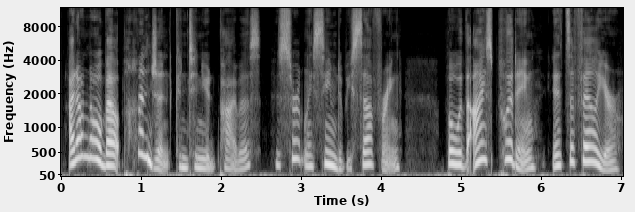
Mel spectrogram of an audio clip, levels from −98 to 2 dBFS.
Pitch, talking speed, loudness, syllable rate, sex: 245 Hz, 170 wpm, -18 LUFS, 6.4 syllables/s, female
